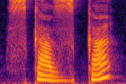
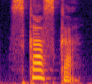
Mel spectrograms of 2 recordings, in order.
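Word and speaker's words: сказка: Voice voiceless consonant C that's why we pronounce z as its voiceless analog s z s not skasa but skasa scasa Z goes to S scasa and the second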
